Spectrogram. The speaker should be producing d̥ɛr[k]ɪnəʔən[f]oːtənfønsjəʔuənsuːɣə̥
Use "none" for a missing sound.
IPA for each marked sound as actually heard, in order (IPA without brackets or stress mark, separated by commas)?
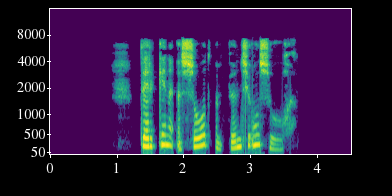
k, s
